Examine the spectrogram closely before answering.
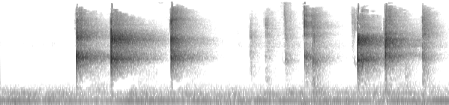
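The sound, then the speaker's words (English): Finger snaps in a loose, deliberately unmetered series: many crisp, bright clicks fall at irregular intervals, a few strong ones first and then a quicker cluster of softer and sharper snaps, over a faint low hum. “Unmetered snaps.”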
